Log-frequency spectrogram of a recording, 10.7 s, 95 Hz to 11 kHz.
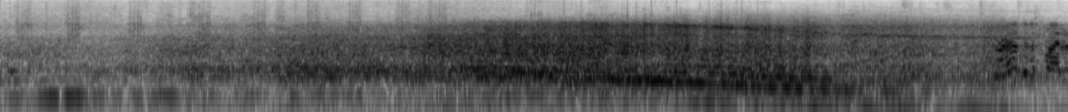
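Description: A RAAF Roulettes Pilatus PC-9A turboprop flies a display at RAAF Base Point Cook, its propeller engine droning loudly and sweeping in pitch as it passes overhead, with a voice talking over it.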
